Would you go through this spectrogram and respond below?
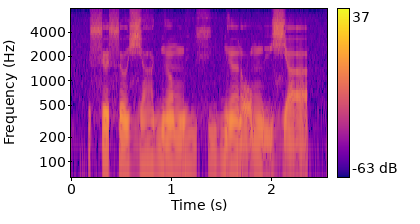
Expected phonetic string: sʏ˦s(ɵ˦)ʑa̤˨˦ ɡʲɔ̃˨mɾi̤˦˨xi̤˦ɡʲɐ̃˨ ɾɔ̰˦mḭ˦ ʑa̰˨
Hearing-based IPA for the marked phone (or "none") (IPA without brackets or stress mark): ɵ˨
